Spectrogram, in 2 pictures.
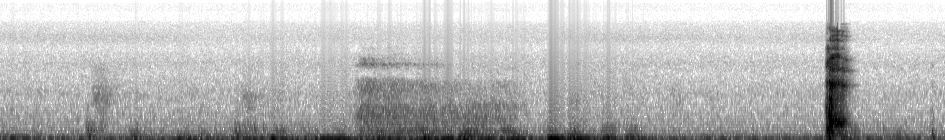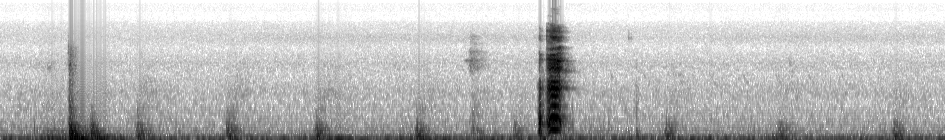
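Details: Unusually severe, long-lasting hiccup bout: sharp, sudden breath catches, two loud and several faint, irregularly spaced several seconds apart; hiccups.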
